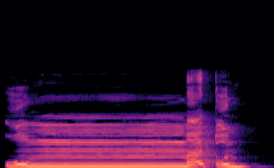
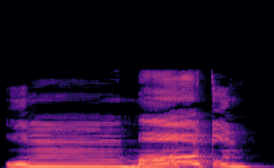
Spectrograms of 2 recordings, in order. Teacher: میم کی زبر لمبی نہیں کرنی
